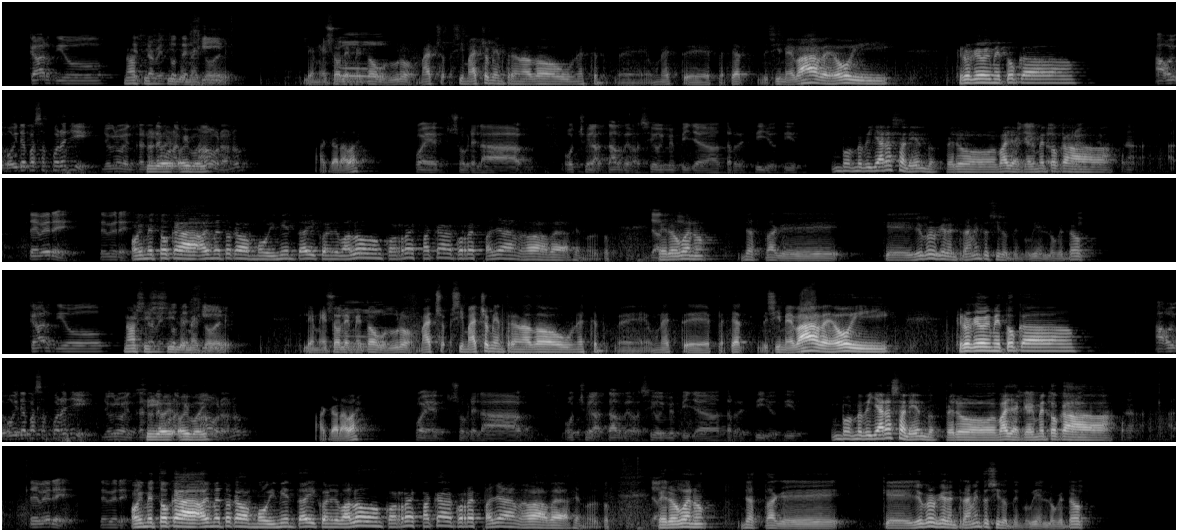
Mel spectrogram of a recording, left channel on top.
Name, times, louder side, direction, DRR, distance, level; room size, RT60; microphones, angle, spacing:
voice 1, 0.3-1.0 1.3-2.2 3.0-3.9 11.5-14.2 15.9-19.7 21.8-22.6 23.0-23.1 23.7-24.2 24.4-24.8 29.9-30.3 34.2-34.3, left 1 dB, 10° left, 1.6 m, -42 dB
voice 2, 1.2-2.2 3.0-10.8 13.1-13.8 14.9-15.4 20.0-22.8 24.8-30.5 30.9-31.9 32.3-34.3, right 7 dB, 80° right, 0.5 m, -26 dB
14.0 x 11.5 x 4.3 m
head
